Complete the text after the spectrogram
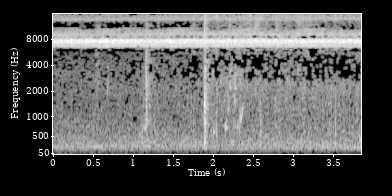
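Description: A fishing reel clicks softly as line is wound in.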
